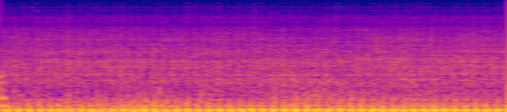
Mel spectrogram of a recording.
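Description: A motorbike rides on a long trip from Hyderabad to Yadagirigutta, its engine throbbing in a steady low pulse up close along with road rumble and wind.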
